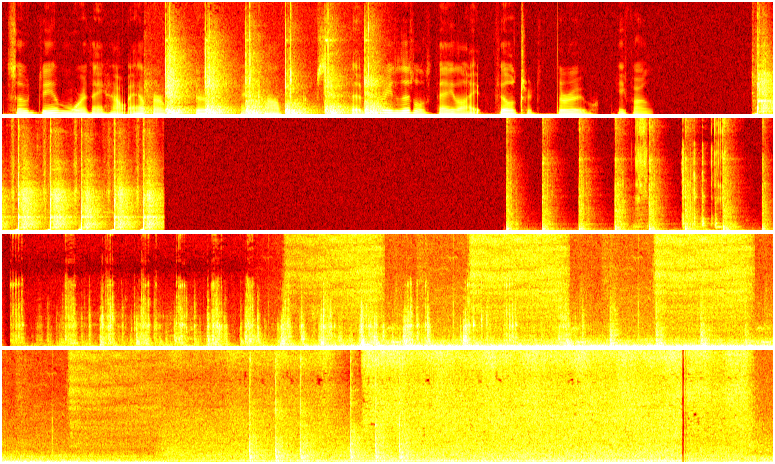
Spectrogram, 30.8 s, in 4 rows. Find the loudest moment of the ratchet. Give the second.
19 s.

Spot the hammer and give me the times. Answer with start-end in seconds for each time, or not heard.
1.4-3.9, 7.5-9.3, 12.8-15.4, 21.1-22.9, 25.6-27.3.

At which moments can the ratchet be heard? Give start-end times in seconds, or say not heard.
13.9-21.3.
